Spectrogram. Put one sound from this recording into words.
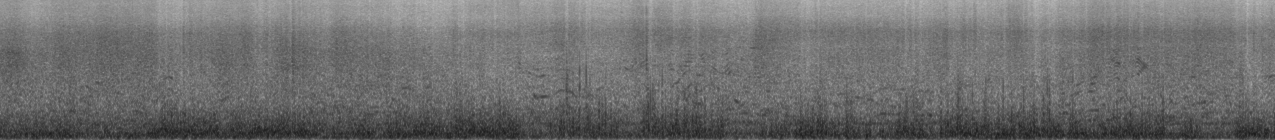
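Wind blows hard and rumbles outdoors.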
